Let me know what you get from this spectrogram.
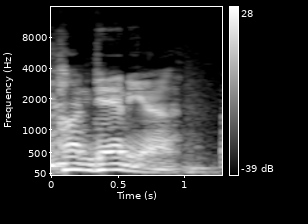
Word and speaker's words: Pongamia: So again, the pronunciation, Pongamia? – Pongamia.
